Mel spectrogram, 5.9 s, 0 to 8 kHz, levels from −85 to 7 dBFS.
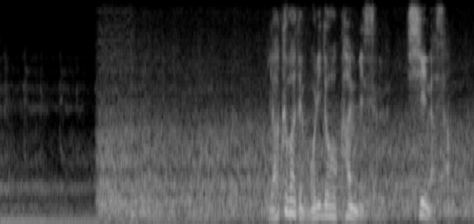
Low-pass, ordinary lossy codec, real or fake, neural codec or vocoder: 7.2 kHz; Opus, 24 kbps; fake; codec, 16 kHz, 16 kbps, FunCodec, trained on Chinese and English, 50 frames a second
